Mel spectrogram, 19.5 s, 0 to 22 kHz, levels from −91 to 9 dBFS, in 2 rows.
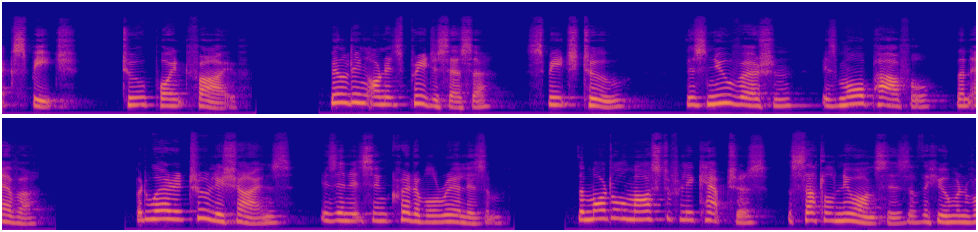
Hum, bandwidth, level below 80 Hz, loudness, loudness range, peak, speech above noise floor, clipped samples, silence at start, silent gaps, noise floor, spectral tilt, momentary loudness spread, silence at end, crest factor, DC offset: none; 13.5 kHz; -84 dBFS; -28 LUFS; 3 LU; -12 dBFS; 41 dB; under 0.1%; 0 s; 2.55-3.14 s, 10.29-10.94 s, 14.88-15.35 s; -69 dBFS; -5 dB/octave; 14 LU; 0 s; 18 dB; under 0.1%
